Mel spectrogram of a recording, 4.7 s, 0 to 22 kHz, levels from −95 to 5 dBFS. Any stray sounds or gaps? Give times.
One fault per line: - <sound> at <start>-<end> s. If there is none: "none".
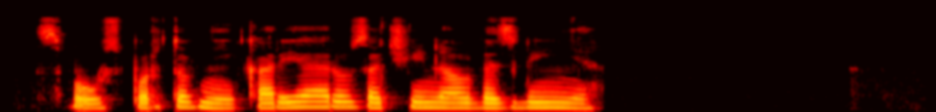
none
